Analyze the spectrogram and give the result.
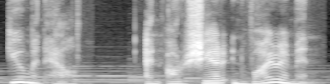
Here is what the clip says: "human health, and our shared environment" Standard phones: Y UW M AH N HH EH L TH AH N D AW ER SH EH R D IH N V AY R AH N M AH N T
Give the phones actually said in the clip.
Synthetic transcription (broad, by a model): Y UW M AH N HH EH L TH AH N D AW ER SH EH R IH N V AY R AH N M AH N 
